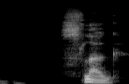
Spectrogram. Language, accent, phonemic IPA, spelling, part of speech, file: English, Australia, /slɐɡ/, slug, noun / verb, En-au-slug.ogg
- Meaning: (noun) 1. Any of many gastropod mollusks, having no (or only a rudimentary) shell 2. A slow, lazy person; a sluggard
